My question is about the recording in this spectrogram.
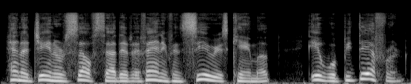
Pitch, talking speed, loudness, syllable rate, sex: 165 Hz, 205 wpm, -16 LUFS, 5.7 syllables/s, male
